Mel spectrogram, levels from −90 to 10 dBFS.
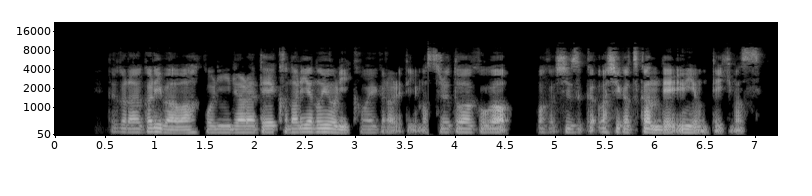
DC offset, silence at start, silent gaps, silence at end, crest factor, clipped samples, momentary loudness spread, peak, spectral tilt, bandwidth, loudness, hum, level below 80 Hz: under 0.1%; 0.55 s; 4.63-4.81 s; 0.2 s; 22 dB; under 0.1%; 10 LU; -4 dBFS; -4.5 dB/octave; 9.4 kHz; -24 LUFS; none; -60 dBFS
